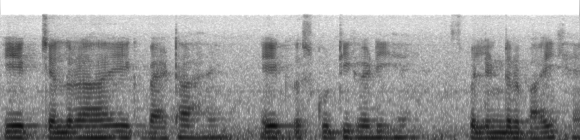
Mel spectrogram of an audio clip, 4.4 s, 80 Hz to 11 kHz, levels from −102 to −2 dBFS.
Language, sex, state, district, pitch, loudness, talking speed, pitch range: Hindi, male, Uttar Pradesh, Saharanpur, 135 Hz, -17 LUFS, 195 wpm, 130-140 Hz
